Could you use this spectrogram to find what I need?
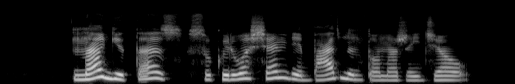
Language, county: Lithuanian, Marijampolė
